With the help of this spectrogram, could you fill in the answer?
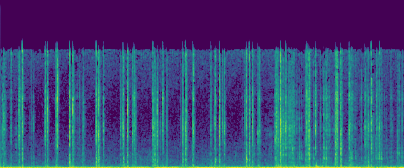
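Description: Both hands scratch and tap a solid, flat diamond painting with a plastic resin-drill mosaic surface, using long white acrylic nails. Quick, bright clicks and scratchy rasps come in an irregular, steady stream over a constant low hum.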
